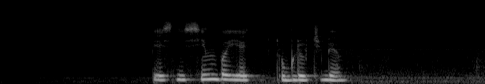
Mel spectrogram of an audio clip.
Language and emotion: Russian, neutral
